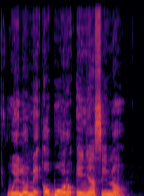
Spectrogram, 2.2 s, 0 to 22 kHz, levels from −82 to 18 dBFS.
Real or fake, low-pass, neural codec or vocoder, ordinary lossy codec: fake; none; vocoder, 44.1 kHz, 128 mel bands every 512 samples, BigVGAN v2; none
